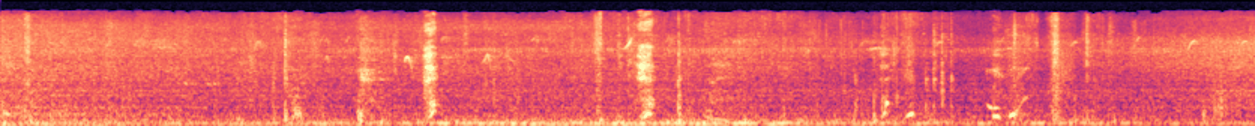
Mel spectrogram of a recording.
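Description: Footsteps run quickly over grass and rock.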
